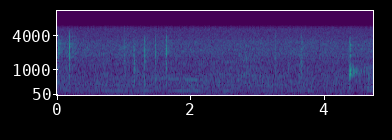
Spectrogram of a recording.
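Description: A few brief, soft, sharp hiccup sounds at irregular intervals over steady low room hum; a child's hiccups.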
